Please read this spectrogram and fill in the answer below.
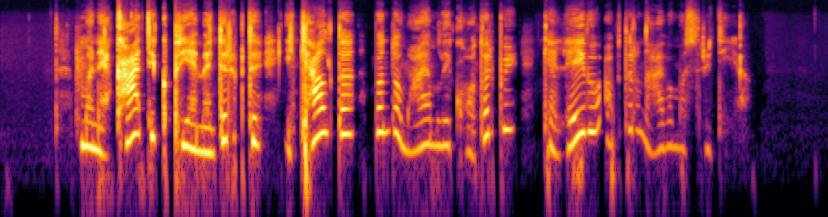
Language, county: Lithuanian, Vilnius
